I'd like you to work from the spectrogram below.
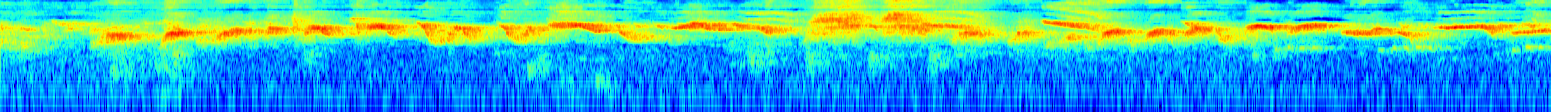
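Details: Energetic song of a kept Chinese hwamei while dancing, with dense, continuous whistled phrases, quick up-and-down slurs and rattling trills flowing almost without pause, about one phrase each second.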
